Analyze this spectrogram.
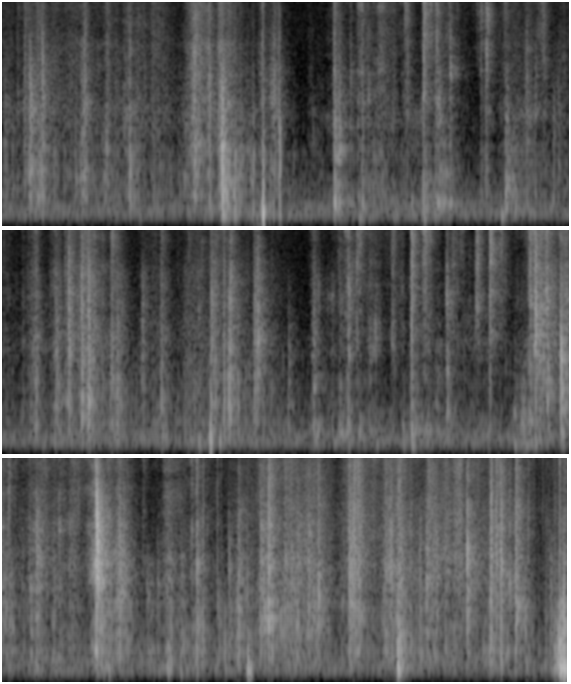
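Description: Paper rustles and crinkles as it is folded and handled close by.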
